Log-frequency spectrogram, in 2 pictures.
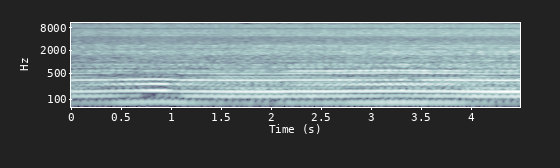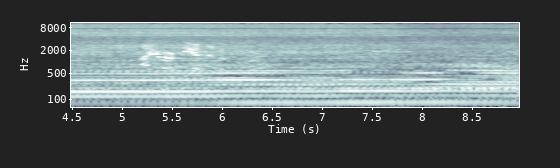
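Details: Lamborghini Murcielago V12 (two ECUs, two fuel pumps), after fuel tank refitted: smooth, even idle, steady low burble with slight rise in revs, both banks firing cleanly, no misses; normal idle.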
